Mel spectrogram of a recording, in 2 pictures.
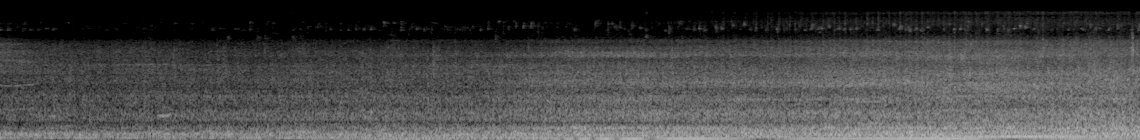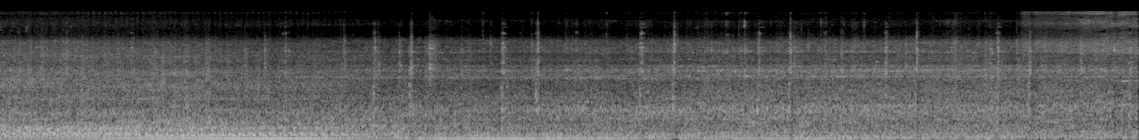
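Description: Narrow-gauge diesel locomotive of the Matheran toy train approaching and passing close by, its engine rumble swelling to its loudest about halfway through. After it passes, the coaches roll by with a run of clicks and rattles.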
